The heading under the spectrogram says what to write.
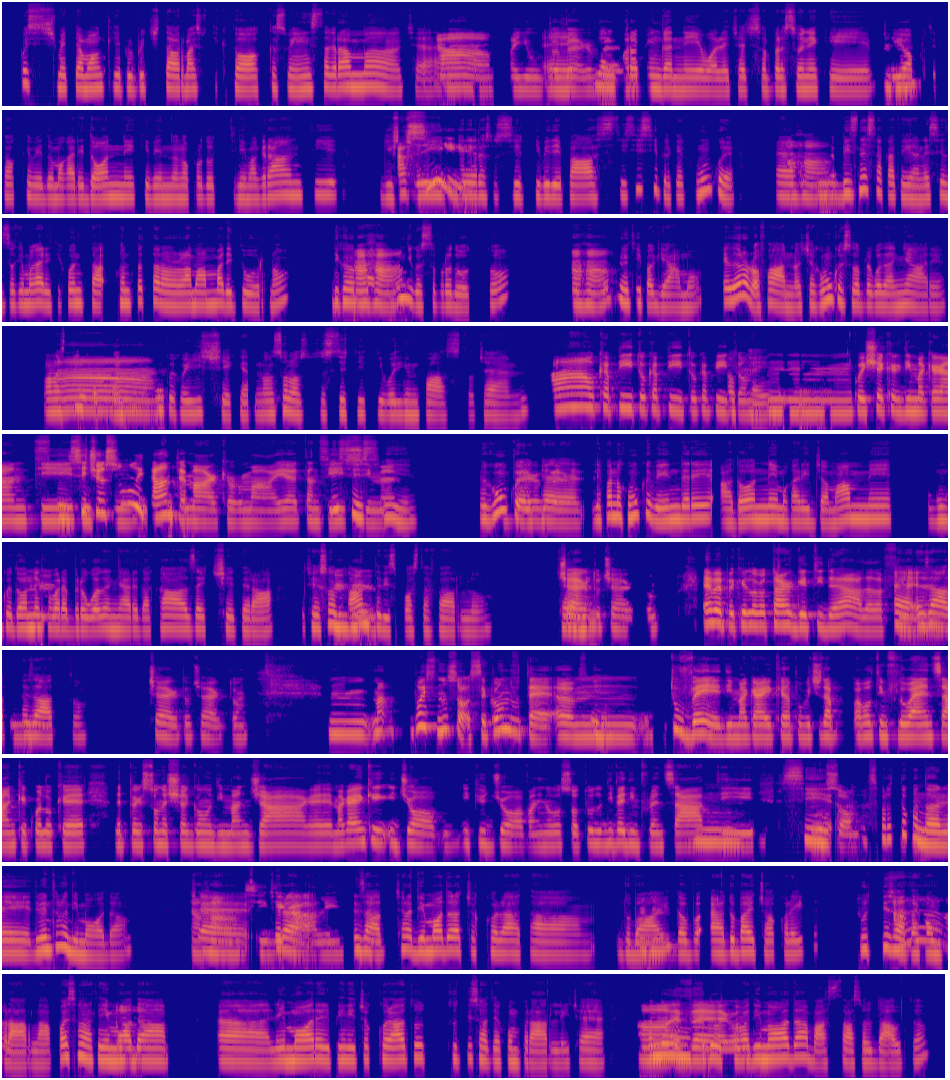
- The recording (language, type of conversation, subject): Italian, unstructured, Pensi che la pubblicità inganni sul valore reale del cibo?
- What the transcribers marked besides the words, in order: drawn out: "Ah"; "cioè" said as "ceh"; "cioè" said as "ceh"; "cioè" said as "ceh"; in English: "shaker"; surprised: "Ah, sì?"; in English: "business"; "cioè" said as "ceh"; drawn out: "Ah"; unintelligible speech; in English: "shaker"; "cioè" said as "ceh"; in English: "shaker"; "cioè" said as "ceh"; "Cioè" said as "Ceh"; "Cioè" said as "Ceh"; in English: "Chocolate"; surprised: "Ah"; "Cioè" said as "Ceh"; in English: "sold out"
